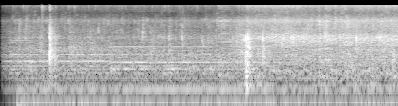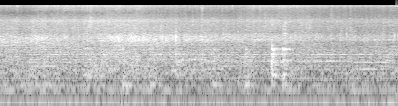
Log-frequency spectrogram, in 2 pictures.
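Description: Chunks of meat frying in oil in a pan, a steady sizzle that grows louder a few seconds in. A spoon knocks against the pan three times as the meat is stirred.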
